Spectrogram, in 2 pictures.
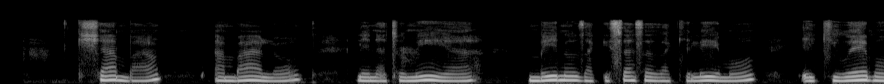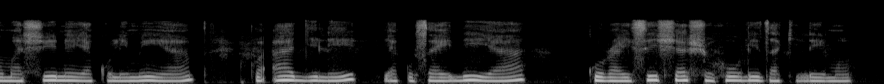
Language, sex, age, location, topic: Swahili, female, 18-24, Dar es Salaam, agriculture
